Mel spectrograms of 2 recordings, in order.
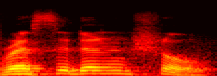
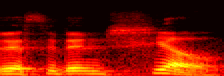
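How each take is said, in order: First: "রেসিডেন্সিয়াল" ending in a short "sho"; correct pronunciation. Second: "রেসিডেন্সিয়াল" with a full "shi-aal" ending; common mispronunciation. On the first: Teacher models the word for learners, correct pronunciation. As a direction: say "রেসিডেন্সিয়াল" as "resi-DEN-sho". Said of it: "it should be শো". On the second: Teacher mimics what learners say, mispronunciation. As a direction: say "রেসিডেন্সিয়াল" as "residen-shee-AL". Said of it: "আমরা বলি". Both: Shown as a demonstration.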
